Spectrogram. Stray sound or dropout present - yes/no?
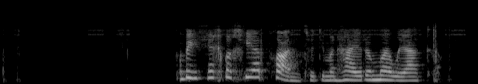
no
